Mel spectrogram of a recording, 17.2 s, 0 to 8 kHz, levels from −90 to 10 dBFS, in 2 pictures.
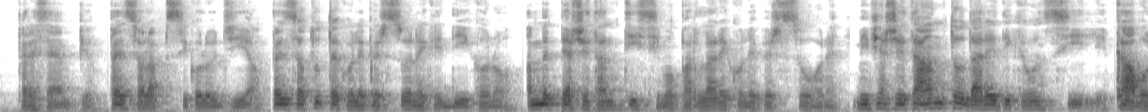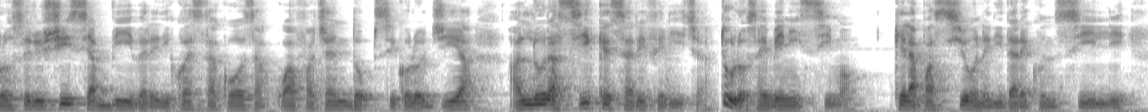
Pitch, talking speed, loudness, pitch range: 95 Hz, 180 wpm, -26 LUFS, 90-105 Hz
